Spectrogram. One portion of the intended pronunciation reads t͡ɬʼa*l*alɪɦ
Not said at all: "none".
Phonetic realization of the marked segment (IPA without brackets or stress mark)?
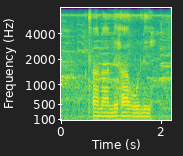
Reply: l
